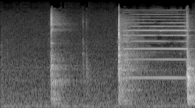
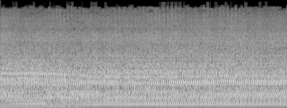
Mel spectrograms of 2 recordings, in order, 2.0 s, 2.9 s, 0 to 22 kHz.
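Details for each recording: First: Old Dynamark tractor with opposed-twin engine, pulled from scrapyard, engine not seized: after fitting a battery, three sharp metallic starter solenoid clicks about two-thirds of a second apart while the engine never turns over; test light then checks power at solenoid. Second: Old Dynamark lawn tractor, 16 hp rated at 3600 rpm, recovered from a scrapyard and given new fuel lines, started on choke without the air cleaner fitted; after a short crank it holds a smooth even idle with steady hum, no misses or knocks.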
